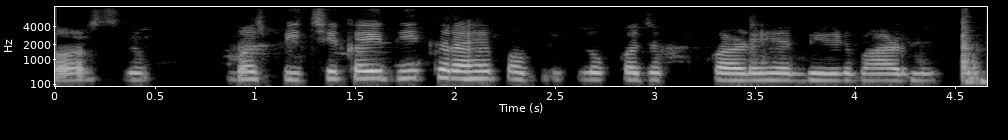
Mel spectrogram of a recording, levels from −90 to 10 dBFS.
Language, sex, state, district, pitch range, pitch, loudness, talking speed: Hindi, female, Chhattisgarh, Rajnandgaon, 210-245 Hz, 220 Hz, -25 LUFS, 190 wpm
